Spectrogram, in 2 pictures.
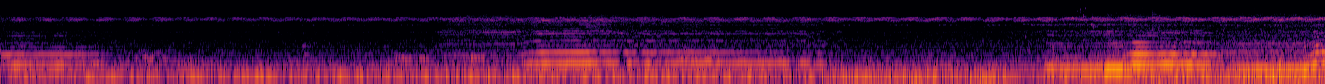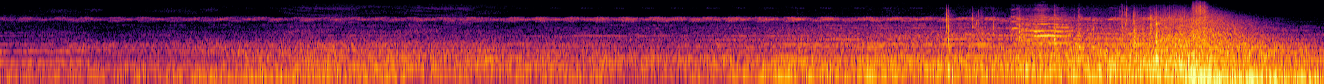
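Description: Eerie horror film score: long held tones that slide up in pitch, over a low rumble that slowly swells louder, building to a loud climax with a fast falling sweep near the end.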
